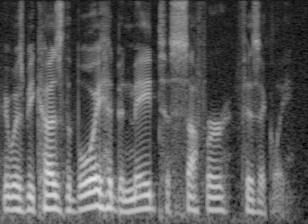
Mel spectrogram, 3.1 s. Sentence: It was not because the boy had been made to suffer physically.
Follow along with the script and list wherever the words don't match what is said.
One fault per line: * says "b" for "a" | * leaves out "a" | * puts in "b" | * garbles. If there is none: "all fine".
* leaves out "not"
